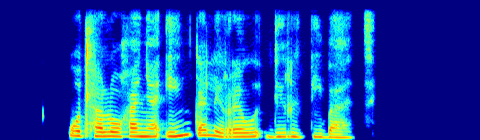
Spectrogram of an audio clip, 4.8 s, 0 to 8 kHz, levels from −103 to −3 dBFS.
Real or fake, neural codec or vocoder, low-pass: fake; autoencoder, 48 kHz, 128 numbers a frame, DAC-VAE, trained on Japanese speech; 7.2 kHz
